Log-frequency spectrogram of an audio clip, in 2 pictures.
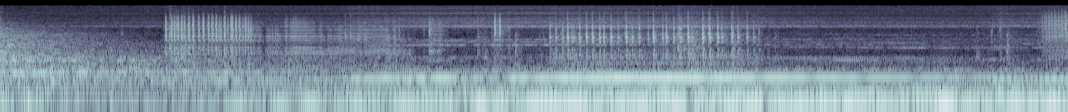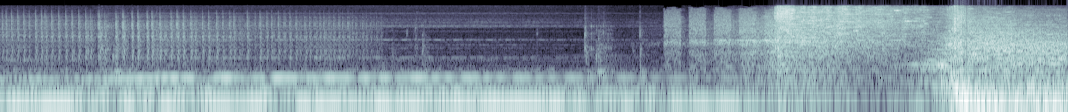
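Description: Suspense film-trailer score and sound design: a deep low drone under a long held tone, with scattered eerie textures. Near the end it builds into a rising hiss.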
